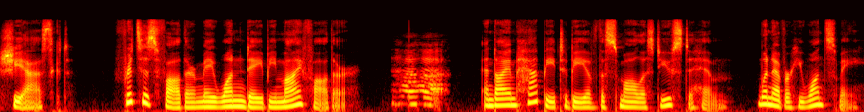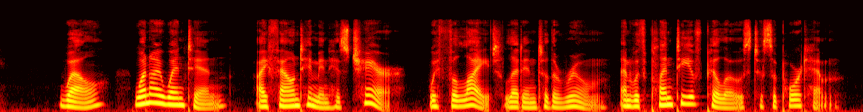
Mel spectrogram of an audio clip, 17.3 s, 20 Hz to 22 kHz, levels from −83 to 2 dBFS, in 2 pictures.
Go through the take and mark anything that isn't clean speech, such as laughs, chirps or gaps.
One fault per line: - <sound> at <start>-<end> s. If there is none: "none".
- laugh at 3.9-4.5 s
